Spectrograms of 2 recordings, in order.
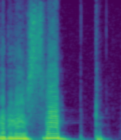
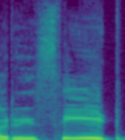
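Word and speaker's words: receipt: लेकिन हमने तो वही बोला अब तक, रिसिप्ट। आप आज से रिसिप्ट नहीं बोलेंगे, क्योंकि ये गलत प्रोनाउंसिएशन है, आपको रिसीट बोलना है। This is the correct pronunciation.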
